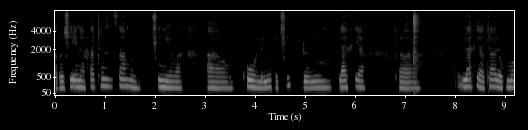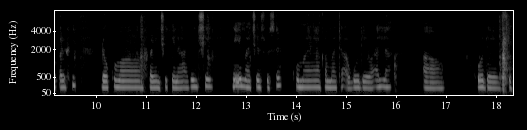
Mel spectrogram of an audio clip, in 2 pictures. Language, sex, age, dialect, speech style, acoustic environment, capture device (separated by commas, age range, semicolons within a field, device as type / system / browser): Hausa, female, 25-34, Nigeria - Kano, happy; relaxed; focused, people talking; traffic; appliances; construction; nature, mobile / Linux / Chrome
